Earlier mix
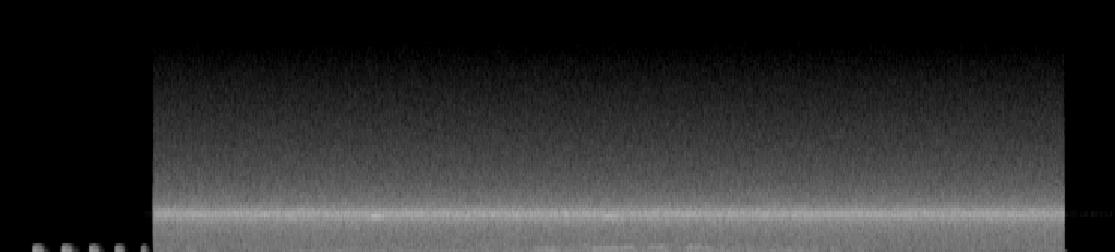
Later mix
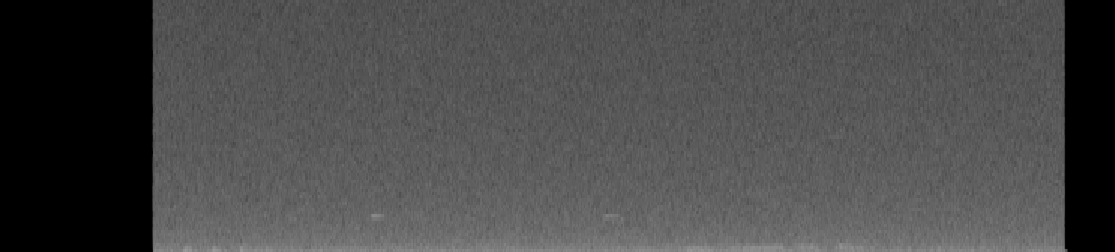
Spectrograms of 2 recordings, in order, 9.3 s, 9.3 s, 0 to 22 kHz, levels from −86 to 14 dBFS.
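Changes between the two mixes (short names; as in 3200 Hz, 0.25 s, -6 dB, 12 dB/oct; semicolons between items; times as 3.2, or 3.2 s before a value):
speech: entry +1.25 s; first sound: add tilt -2.5 dB/oct; master: remove synth low-pass 3400 Hz, resonance Q 9.5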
